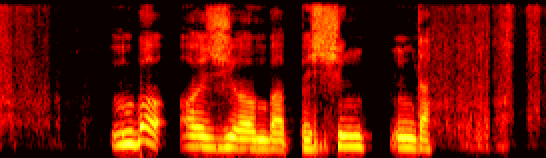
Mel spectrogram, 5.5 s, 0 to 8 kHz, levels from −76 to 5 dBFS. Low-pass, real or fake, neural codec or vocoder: 7.2 kHz; fake; vocoder, 22.05 kHz, 80 mel bands, WaveNeXt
